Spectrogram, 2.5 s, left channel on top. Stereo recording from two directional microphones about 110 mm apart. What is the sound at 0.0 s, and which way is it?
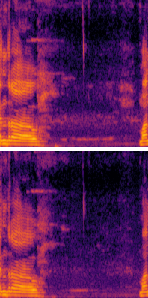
Speech, 25° right (ahead or behind).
